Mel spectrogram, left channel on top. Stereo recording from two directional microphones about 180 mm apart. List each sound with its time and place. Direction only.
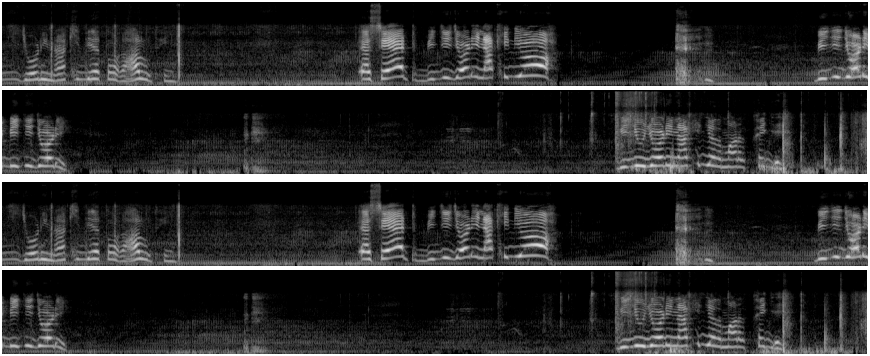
0.0 s speech: centre (ahead or behind)
2.0 s a sound: 55° left (ahead or behind)
2.8 s vehicle: 60° left (ahead or behind)
3.5 s a child's voice: 10° right (ahead or behind)
6.7 s throat clearing: 20° right (ahead or behind)
8.1 s speech: centre (ahead or behind)
11.0 s vehicle: 10° right (ahead or behind)
14.5 s a sound: centre (ahead or behind)
14.8 s speech: 15° right (ahead or behind)
16.6 s a sound: 10° right (ahead or behind)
